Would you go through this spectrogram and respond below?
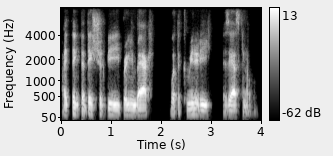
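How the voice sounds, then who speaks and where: A man whose first language is Spanish, a school board candidate speaking frankly in a panel Q&A with halting fillers. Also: lowish voice, little pitch movement. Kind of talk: panel Q&A answer. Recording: dull lo-fi sound.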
